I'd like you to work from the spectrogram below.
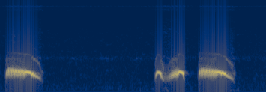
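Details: Spotted dove lure call meant to draw a rival: three low, husky cooing phrases, the first alone, then a pair about half a second apart, each with a slightly falling tone, in silence.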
